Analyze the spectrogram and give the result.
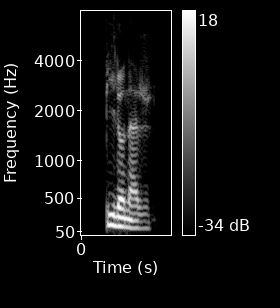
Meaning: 1. shelling, bombardment 2. pounding, crushing
- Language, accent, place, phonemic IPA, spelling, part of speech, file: French, France, Lyon, /pi.lɔ.naʒ/, pilonnage, noun, LL-Q150 (fra)-pilonnage.wav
